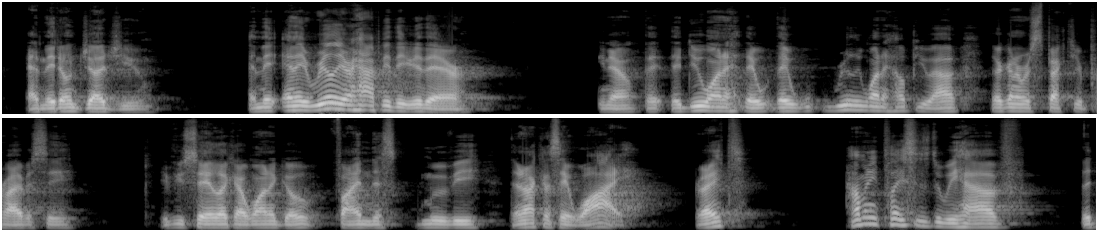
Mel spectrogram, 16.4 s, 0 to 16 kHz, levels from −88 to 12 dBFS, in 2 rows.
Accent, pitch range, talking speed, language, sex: American, 100-130 Hz, 220 wpm, English, male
